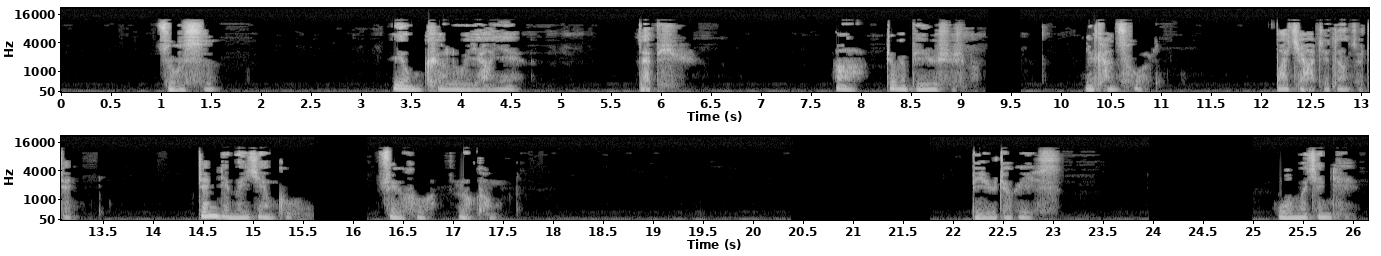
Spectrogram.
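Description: An elderly man speaks calmly and slowly into a close microphone, in short phrases with pauses.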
